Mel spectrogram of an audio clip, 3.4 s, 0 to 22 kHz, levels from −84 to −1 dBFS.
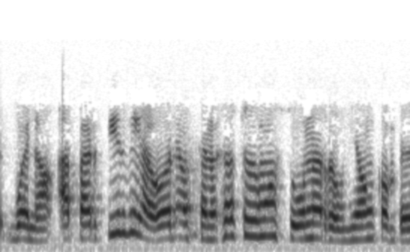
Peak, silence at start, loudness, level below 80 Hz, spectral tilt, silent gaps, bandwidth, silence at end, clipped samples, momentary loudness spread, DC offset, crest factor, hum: -2 dBFS; 0 s; -17 LUFS; -60 dBFS; -6 dB/octave; none; 5 kHz; 0 s; under 0.1%; 2 LU; under 0.1%; 16 dB; none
